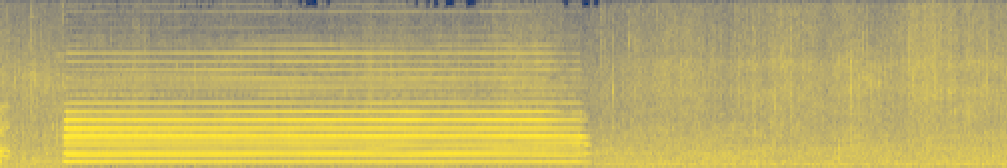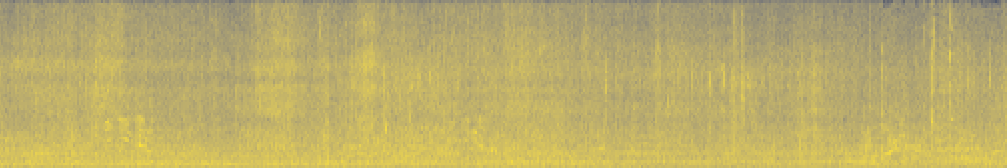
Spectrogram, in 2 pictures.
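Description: A horn sounds one long, steady blast of about five seconds, two notes at once, starting about a second in. After it comes steady open-air noise of wind and water.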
